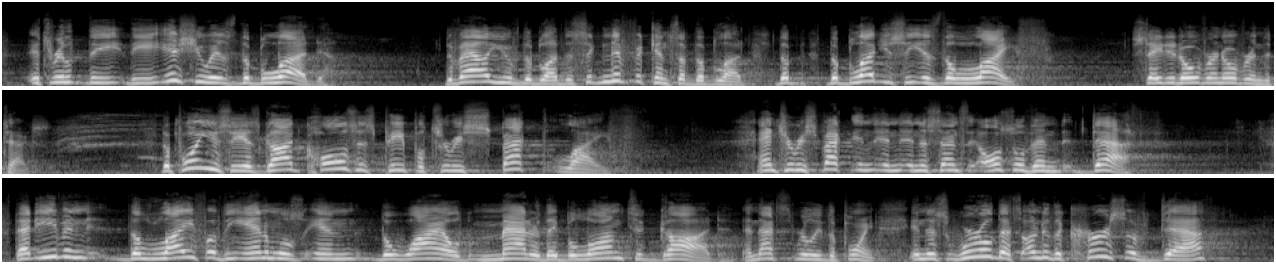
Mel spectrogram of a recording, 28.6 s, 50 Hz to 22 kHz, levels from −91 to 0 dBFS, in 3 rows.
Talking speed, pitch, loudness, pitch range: 180 wpm, 225 Hz, -21 LUFS, 175-250 Hz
